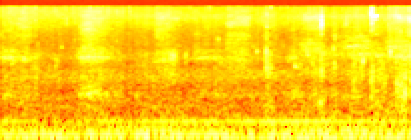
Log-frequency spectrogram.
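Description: Near silence: faint outdoor background with a steady low rumble and a few faint ticks.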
